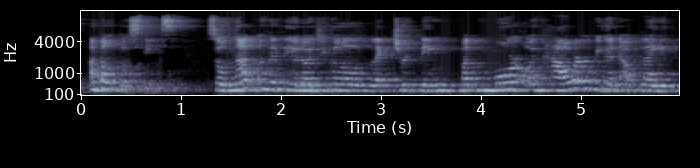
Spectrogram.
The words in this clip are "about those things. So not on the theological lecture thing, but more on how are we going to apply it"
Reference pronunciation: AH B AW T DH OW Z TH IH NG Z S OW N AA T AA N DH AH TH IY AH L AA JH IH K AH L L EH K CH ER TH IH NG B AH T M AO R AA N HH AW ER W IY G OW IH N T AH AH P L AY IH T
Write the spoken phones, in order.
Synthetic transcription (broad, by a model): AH B AW T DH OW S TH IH NG S OW N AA T AA N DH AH T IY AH L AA JH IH K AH L L EH K CH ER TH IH NG B AH T M AO R AA N HH AW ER W IY G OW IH N T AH AH P L AY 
